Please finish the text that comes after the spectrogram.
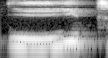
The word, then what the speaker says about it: eat: Vous savez par exemple que si je dis eat en anglais et ça s'écrit E-A-T, eh bien l'écriture E-A se prononce I, c'est un I court, eat, ok?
